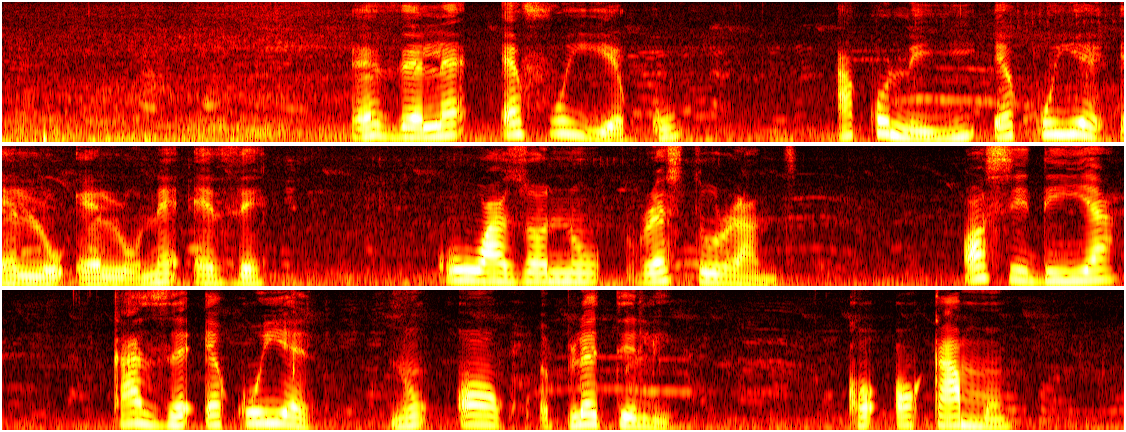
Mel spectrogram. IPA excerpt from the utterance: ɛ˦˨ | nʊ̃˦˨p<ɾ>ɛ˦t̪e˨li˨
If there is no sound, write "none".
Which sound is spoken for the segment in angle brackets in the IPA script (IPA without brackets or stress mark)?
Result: l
